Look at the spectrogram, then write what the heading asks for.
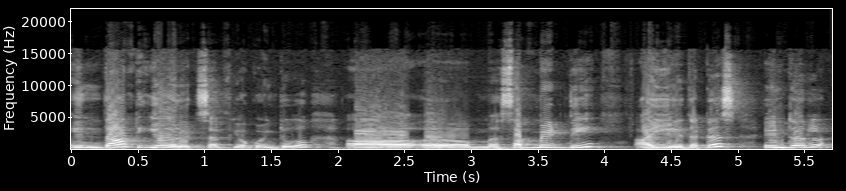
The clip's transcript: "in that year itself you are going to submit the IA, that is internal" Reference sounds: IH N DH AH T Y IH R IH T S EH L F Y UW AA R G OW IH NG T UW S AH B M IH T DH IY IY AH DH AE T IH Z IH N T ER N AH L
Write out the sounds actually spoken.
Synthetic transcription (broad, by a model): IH N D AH T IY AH R IH T S EH L F Y UW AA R G OW IH NG T UW S AH B M IH T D IY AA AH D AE T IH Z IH N T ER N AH L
